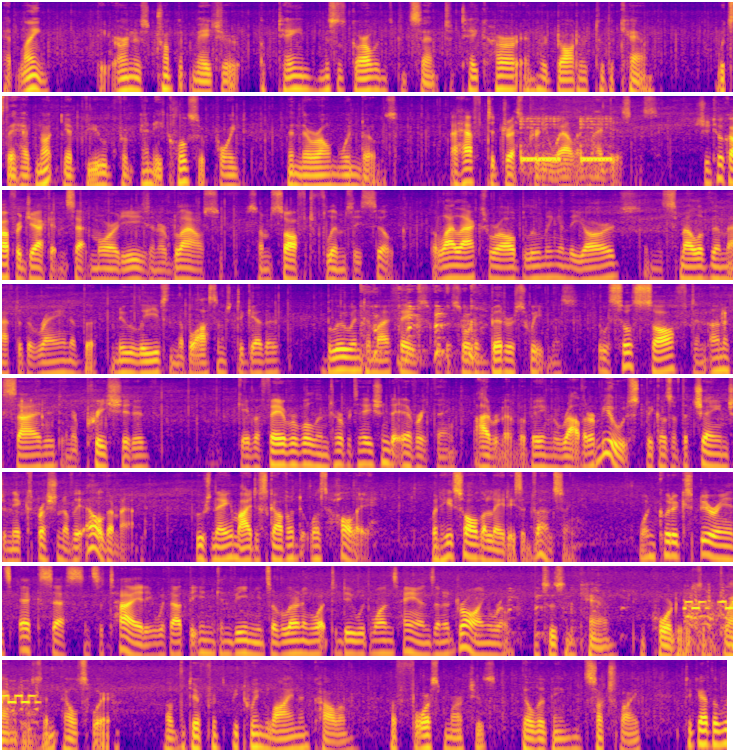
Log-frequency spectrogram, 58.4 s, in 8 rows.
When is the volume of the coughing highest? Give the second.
26 s.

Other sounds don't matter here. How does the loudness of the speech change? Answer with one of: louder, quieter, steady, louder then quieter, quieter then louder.
steady.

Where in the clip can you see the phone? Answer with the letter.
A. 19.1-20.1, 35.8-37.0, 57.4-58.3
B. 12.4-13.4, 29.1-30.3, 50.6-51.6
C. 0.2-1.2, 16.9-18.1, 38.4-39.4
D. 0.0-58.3
B.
